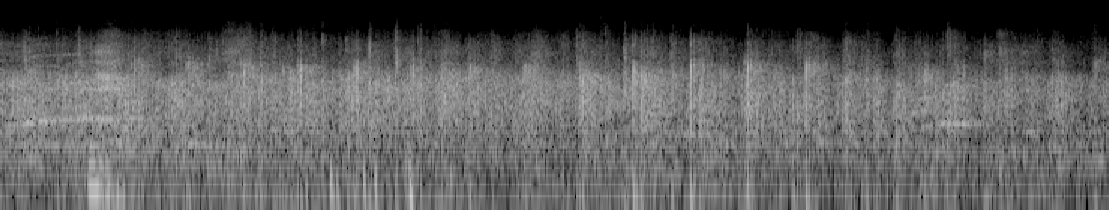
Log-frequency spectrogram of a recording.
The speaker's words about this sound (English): Oh, clap your hands to the Lord right now. Clap your hands.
